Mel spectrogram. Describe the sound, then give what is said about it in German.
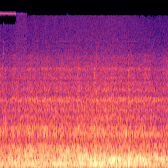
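A train rolls steadily along the tracks, a continuous low rumble with faint rhythmic rattling of the cars, moderately loud with no voices. “Fracht hat Vorrang vor dem Luxuszug.”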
